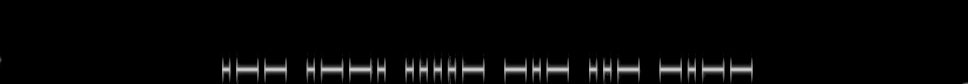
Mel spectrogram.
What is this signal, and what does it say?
Morse code, heard as a keyed tone, about 17 wpm, 700 Hz. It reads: WP4KUY
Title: USA Call Signs - 6 Characters - 17wpm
